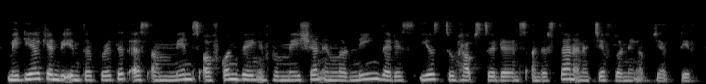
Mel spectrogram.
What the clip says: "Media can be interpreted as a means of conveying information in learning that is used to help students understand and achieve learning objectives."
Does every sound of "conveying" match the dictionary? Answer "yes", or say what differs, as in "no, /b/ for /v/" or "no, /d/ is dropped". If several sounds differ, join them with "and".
yes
